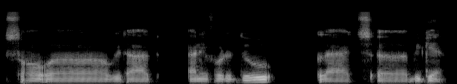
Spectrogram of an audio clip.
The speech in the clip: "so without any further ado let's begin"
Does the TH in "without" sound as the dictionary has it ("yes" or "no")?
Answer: no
